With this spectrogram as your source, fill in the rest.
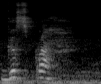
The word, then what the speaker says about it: Gespräch: Nah, oke, jadi dari sini kita bacanya Gespräch. Gespräch. Sprech. Gitu kayak kalian ngerasa gitu kayak gitu. Gespräch. Karena ada CH. gespreh gitu, ada k-nya gitu loh, gespreh.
